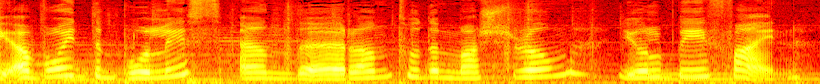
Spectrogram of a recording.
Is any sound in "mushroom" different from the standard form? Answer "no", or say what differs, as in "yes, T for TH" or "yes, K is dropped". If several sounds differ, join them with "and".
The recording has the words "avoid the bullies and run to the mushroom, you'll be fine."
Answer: no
